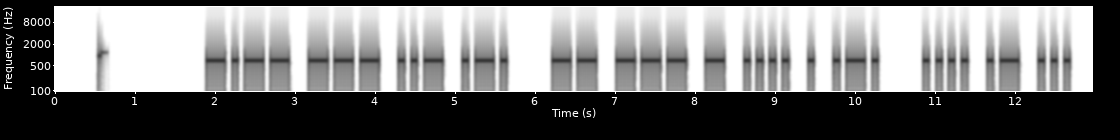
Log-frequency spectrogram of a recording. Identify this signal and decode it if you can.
Morse code, heard as a keyed tone, about 15 wpm, 700 Hz. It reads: YOUR MOTHER HAS
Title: Sentences from Top 1200 Words 15wpm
